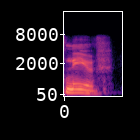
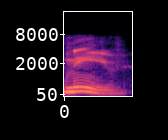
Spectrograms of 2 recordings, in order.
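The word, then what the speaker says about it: Niamh: all right so that's Nev that's Neve yeah uh MH is a v sound for some reason um imagine when you're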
